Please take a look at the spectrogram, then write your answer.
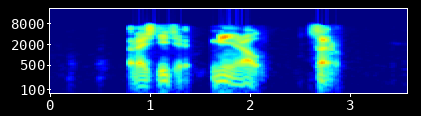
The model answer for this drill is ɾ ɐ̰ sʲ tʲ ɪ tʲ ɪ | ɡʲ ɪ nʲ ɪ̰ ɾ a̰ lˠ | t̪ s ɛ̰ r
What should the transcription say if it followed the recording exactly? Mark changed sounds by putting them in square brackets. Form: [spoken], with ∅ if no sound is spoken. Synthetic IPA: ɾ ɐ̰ sʲ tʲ [i] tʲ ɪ | ɡʲ ɪ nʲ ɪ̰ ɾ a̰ lˠ | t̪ s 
